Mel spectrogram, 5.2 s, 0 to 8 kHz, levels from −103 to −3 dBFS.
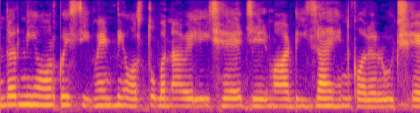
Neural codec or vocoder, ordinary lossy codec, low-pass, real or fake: codec, 16 kHz, 2 kbps, FreqCodec, larger model; none; none; fake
